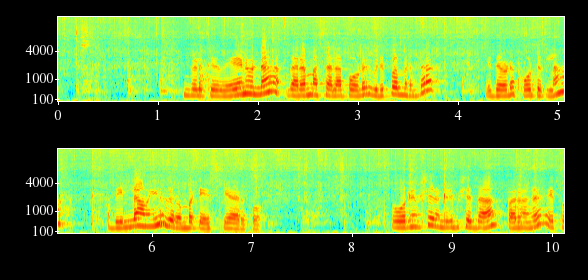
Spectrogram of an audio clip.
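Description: A wooden spatula stirring and scraping a thick green paste of ground coconut, coriander and green chilli as it fries in a nonstick pan, with a light sizzle. The scraping comes in bursts of squeaky strokes with short pauses between them.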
